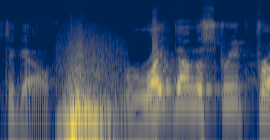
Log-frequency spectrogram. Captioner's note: air whooshing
